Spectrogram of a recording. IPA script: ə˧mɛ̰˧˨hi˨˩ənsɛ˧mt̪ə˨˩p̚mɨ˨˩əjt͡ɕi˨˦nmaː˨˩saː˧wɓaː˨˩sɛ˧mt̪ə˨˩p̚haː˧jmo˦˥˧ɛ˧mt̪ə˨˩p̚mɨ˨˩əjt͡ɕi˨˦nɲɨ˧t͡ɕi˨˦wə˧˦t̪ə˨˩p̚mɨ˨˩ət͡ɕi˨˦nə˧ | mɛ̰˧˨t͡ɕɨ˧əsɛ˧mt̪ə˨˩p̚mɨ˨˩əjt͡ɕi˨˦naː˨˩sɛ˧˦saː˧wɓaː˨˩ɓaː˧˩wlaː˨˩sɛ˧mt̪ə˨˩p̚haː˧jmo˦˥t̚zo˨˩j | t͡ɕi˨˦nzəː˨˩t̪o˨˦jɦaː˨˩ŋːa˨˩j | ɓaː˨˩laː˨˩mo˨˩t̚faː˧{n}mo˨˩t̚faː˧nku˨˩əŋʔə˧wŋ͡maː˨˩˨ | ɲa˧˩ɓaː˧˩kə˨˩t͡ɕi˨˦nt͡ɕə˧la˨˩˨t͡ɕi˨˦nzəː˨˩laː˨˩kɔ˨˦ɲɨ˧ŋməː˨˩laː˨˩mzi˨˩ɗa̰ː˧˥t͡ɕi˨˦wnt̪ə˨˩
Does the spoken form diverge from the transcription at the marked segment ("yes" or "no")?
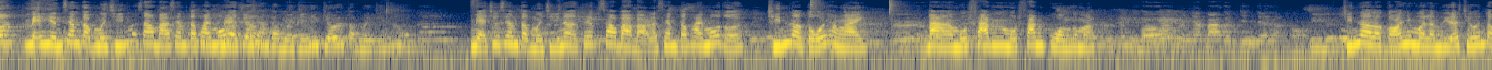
no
